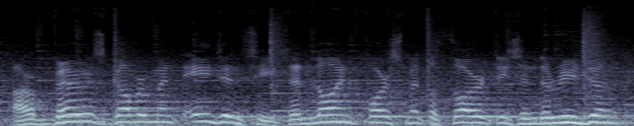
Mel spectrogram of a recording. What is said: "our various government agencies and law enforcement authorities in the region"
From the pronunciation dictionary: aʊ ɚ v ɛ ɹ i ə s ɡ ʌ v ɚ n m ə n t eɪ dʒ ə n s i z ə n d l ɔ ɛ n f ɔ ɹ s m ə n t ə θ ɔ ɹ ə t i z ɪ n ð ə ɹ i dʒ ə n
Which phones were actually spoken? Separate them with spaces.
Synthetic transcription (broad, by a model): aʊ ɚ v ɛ ɹ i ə s ɡ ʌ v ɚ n m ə n t eɪ dʒ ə n s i s ə n d l ɔ ɛ n f ɔ ɹ s m ə n t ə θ ɔ ɹ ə t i s ɪ n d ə ɹ i dʒ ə n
